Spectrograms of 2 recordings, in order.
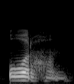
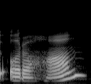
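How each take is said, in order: First: ОРган with the first syllable stressed; OR-han, weight up front. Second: ОрГАН, slow with stressed ending; or-HAN, slow, weight at the end; stress on last syllable. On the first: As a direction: lean on ОР in орган. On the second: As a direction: stretch ГАН in орган. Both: Shown as a demonstration. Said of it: "Поставити наголос у вставлених словах".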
